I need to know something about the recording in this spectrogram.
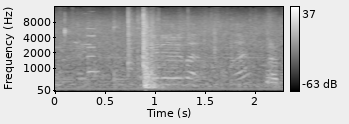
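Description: A steady low hum with short fragments of a person's voice, the loudest about a second in.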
